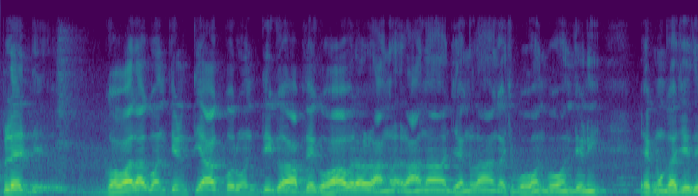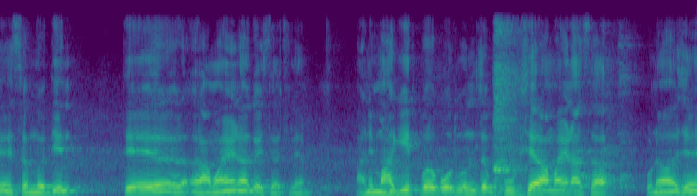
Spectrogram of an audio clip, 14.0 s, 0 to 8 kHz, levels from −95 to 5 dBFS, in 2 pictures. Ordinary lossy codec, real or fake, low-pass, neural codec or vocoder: none; real; 7.2 kHz; none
